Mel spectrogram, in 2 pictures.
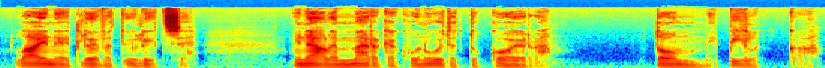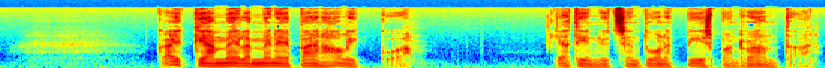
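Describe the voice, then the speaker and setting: Guy playing a fussy scheming scholar, low husky voice, talks in excited bursts. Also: dry recording, studio quality. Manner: rapid exclamatory rambling. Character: excitable bustling male scholar, garrulous, scheming.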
